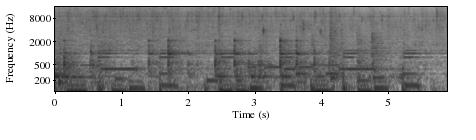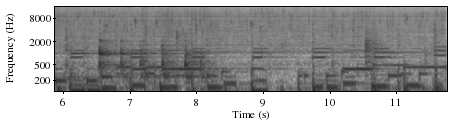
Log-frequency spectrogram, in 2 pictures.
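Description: Diced bacon and calabresa sausage sizzling as they fry in their own rendered fat in a large stainless steel pot, with a wooden spoon stirring and scraping the pieces at times. Soft background music with a stepping bass line plays underneath.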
